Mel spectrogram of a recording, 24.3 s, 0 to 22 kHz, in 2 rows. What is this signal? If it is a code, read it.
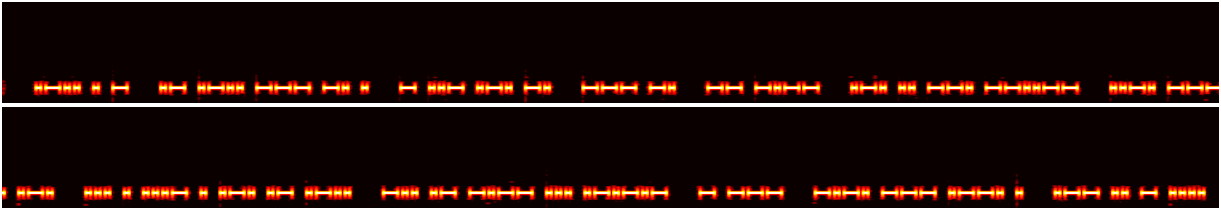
Morse code, heard as a keyed tone, about 25 wpm, 610 Hz. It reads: LET ALONE TURN ON MY RIG, FOR SEVERAL DAYS. TO COPE WITH
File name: 2011-04-mp3 / THIS IS NOT MY SHACK 2 25WPM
